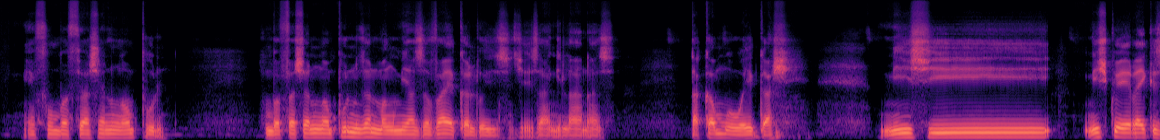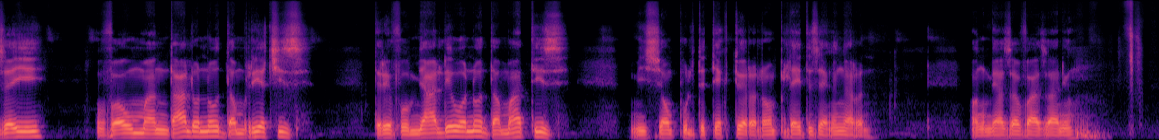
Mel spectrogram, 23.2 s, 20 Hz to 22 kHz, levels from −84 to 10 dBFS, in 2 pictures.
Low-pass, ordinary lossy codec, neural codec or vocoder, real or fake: none; none; autoencoder, 48 kHz, 128 numbers a frame, DAC-VAE, trained on Japanese speech; fake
